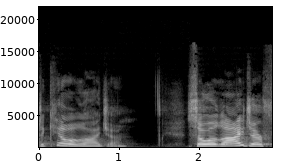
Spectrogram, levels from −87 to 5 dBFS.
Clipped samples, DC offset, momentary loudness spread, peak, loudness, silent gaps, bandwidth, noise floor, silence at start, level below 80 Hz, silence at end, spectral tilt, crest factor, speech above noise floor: under 0.1%; under 0.1%; 18 LU; -4 dBFS; -20 LUFS; none; 16 kHz; -50 dBFS; 0 s; -66 dBFS; 0 s; -2 dB/octave; 18 dB; 29 dB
